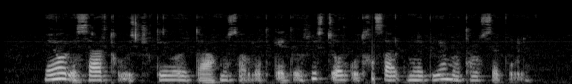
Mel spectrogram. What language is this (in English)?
Georgian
